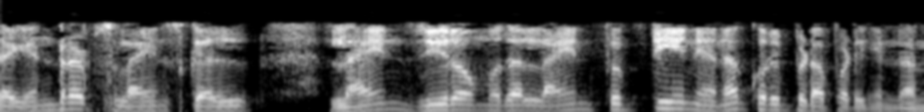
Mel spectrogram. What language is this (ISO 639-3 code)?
tam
